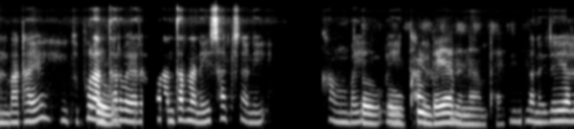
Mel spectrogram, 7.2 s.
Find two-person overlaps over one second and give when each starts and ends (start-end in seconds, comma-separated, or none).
4.5-6.3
